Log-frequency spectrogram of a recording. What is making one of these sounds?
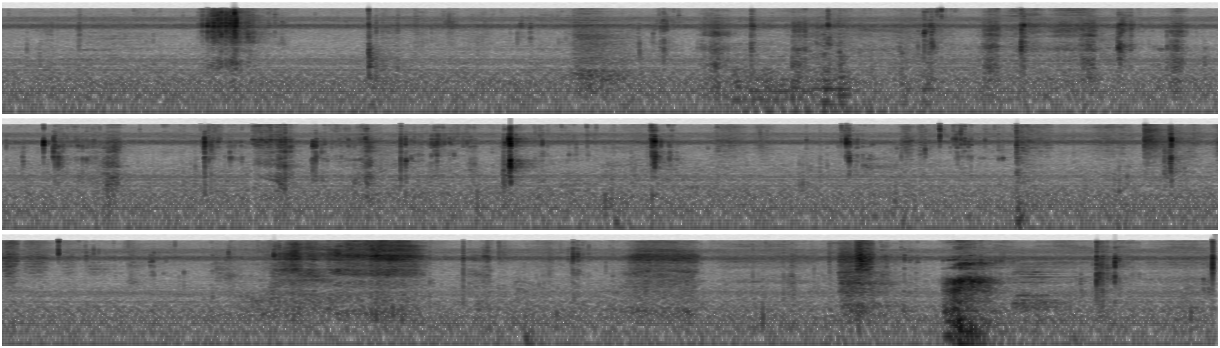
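A man chews food noisily with his mouth open.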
